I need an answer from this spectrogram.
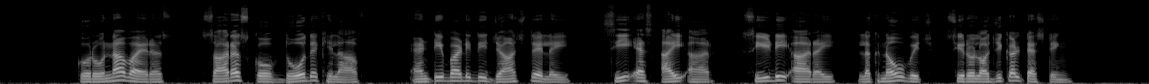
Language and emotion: Punjabi, neutral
